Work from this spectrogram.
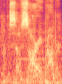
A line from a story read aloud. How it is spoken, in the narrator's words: whispered to myself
